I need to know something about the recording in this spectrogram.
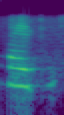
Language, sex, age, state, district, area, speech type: Marathi, female, 18-30, Maharashtra, Ratnagiri, rural, conversation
